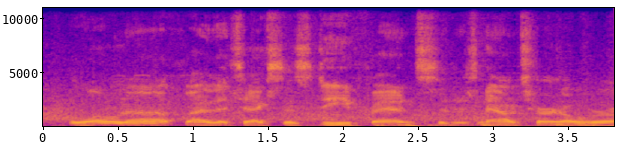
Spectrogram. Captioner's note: crowd Noises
